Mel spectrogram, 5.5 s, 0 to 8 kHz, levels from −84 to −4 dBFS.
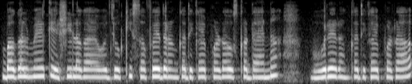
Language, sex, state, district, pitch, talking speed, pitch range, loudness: Hindi, female, Jharkhand, Garhwa, 270 Hz, 240 wpm, 260-280 Hz, -16 LUFS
